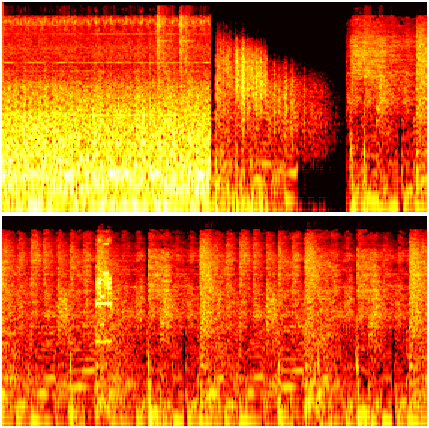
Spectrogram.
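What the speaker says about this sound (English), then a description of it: "a helicopter keeps strafing the deck" Helicopter strafing a ship's deck in the Marvel Ultimate Alliance game: loud, continuous rotor and gunfire din that cuts out abruptly, fades briefly, then resumes as dense rapid bursts and explosions throughout.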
